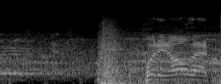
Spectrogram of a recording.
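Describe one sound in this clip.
A body slams hard onto a wrestling mat with a heavy thud.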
